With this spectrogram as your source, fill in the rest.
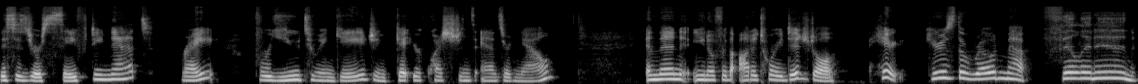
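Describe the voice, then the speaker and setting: The recording is very clean with a silent background, and the sound is dry and close with no echo. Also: woman, medium pitch for a woman, lively intonation. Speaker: live video strategist. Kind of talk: interview on live show. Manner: fast; sweet tone.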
